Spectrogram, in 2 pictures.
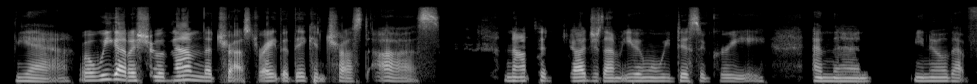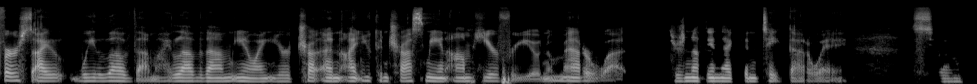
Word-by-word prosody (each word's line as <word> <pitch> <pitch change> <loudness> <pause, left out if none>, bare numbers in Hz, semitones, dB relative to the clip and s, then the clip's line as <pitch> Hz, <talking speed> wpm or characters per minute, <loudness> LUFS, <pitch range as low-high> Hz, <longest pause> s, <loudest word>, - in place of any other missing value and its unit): Yeah, 155 -4 -2
well, 180 -1 +2
we 220 +4 +5
gotta 210 -6 +9
show 180 -1 +7
them 190 +2 +6
the 165 -1 +2
trust, - - +1
right, 160 +1 +4
that - - -2
they 175 0 0
can - - -4
trust - - +1
us, - - +3 0.6
not 170 -1 +2
to 175 -3 -1 0.2
judge 165 0 +4
them 155 -1 +2
even 160 +1 -1
when 160 - -2
we 160 0 -5
disagree, 150 -1 -1 0.4
and 155 -2 0
then, 150 -1 -2 0.4
you 165 -1 -3
know, 160 0 -2
that 155 -2 -5
1st, 180 -2 0
I 155 0 0
we 155 0 -8
love 155 -1 -4
them, - - -8
I 155 - -12
love 155 0 -2
them, 150 0 -2
you 155 0 -2
know, 140 - -4
and 145 +1 -6
your 145 0 -9
tr 150 - -2
and 155 -1 -2
I 160 - -1
you 170 +2 -7
can 165 0 -10
trust 160 +1 +2
me, 155 -3 -1
and 150 - -4
I'm 155 0 -4
here 155 +1 -6
for - - -6
you 80 +7 -11
no 85 - -9
matter 85 -1 -3
what. - - -11 0.5
There's 150 0 -6
nothing 155 -1 -1
that 150 -1 -2
can 150 -1 -4
take - - -5
that - - -10
away, - - -13 0.6
so 140 0 -7
155 Hz, 190 wpm, -24 LUFS, 150-165 Hz, 0.6 s, gotta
